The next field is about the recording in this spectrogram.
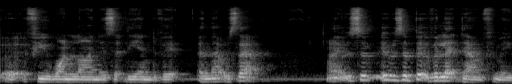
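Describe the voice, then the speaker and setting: A man's voice: mid-range voice, mellow, echoey room, slight background noise. A British-born man giving a casual, rambling spoken review, full of fillers and restarts. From Britain. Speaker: film reviewer.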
